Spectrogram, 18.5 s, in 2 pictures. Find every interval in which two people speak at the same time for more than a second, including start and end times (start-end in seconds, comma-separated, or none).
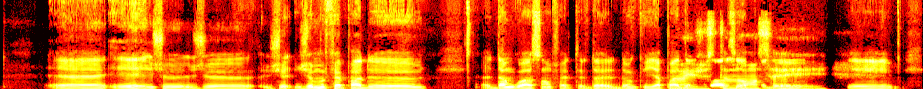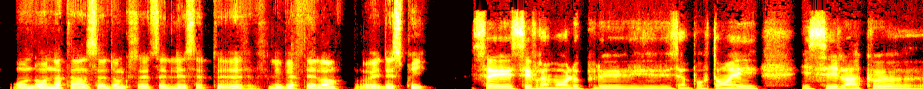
6.7-8.1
